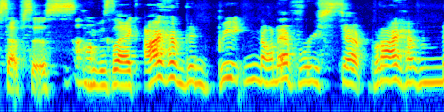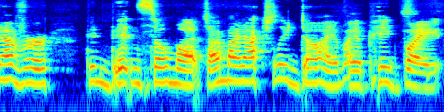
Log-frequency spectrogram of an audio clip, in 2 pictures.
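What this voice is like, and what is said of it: Bad imitation of another person's voice. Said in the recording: “bad Nicolas Cage impersonation”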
